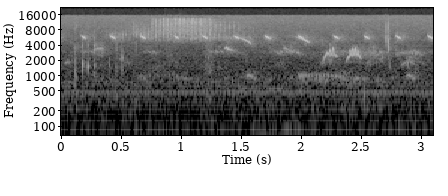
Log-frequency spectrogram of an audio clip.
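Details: European bee-eaters calling all around a dam water hole on 22 March 2023 give soft, rolling, burry calls among a chorus of thin, high notes repeated about four times a second, over a steady low hum.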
